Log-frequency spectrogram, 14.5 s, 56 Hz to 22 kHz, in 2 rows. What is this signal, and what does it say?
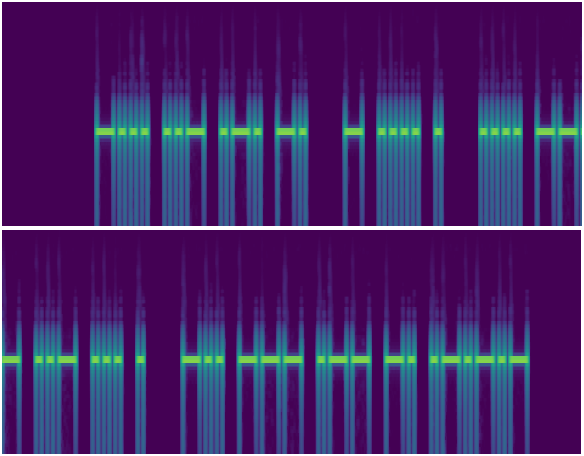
Morse code, heard as a keyed tone, about 17 wpm, 700 Hz. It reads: BURN THE HOUSE DOWN.
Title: Sentences from Top 1300 Words 17wpm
